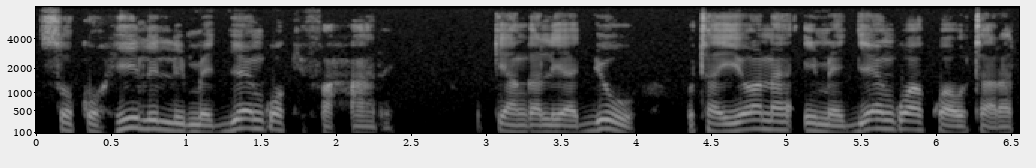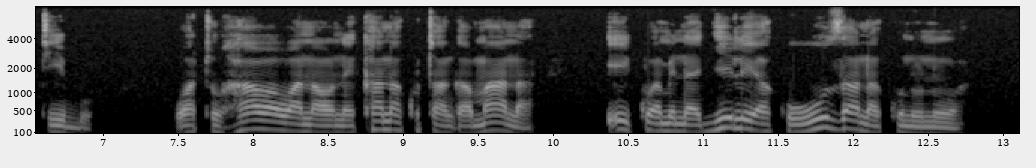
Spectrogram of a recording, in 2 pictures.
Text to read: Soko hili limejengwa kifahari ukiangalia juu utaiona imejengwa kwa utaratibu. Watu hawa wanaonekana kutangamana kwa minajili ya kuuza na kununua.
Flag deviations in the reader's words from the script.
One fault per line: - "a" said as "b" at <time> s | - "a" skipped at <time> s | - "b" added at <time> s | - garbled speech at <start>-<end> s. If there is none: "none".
none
